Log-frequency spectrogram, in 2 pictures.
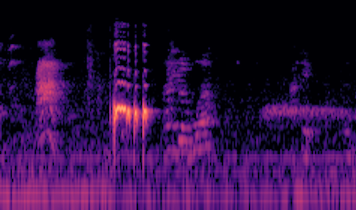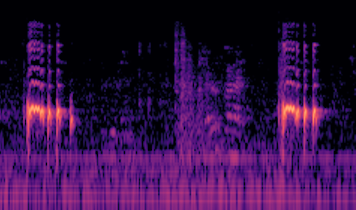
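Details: Zebra dove, local type, singing as a lure for caged doves: three quick bursts of stuttering coos roughly three and a half seconds apart, with a brief faint call and low hum in the background.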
